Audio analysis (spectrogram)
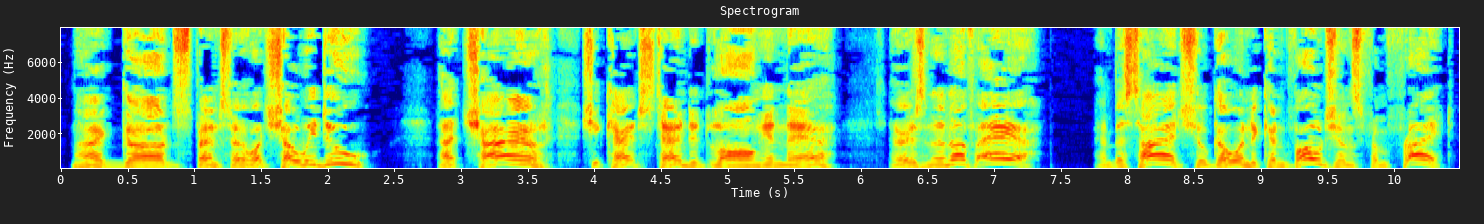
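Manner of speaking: put-on desperate fear for the child; panicked old banker. A narrator's reading. Banker begging Spencer for help, panicked.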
